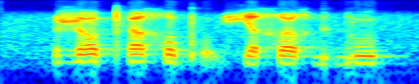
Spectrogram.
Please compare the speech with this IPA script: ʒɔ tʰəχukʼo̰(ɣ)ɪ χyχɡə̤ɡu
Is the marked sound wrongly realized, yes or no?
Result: yes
